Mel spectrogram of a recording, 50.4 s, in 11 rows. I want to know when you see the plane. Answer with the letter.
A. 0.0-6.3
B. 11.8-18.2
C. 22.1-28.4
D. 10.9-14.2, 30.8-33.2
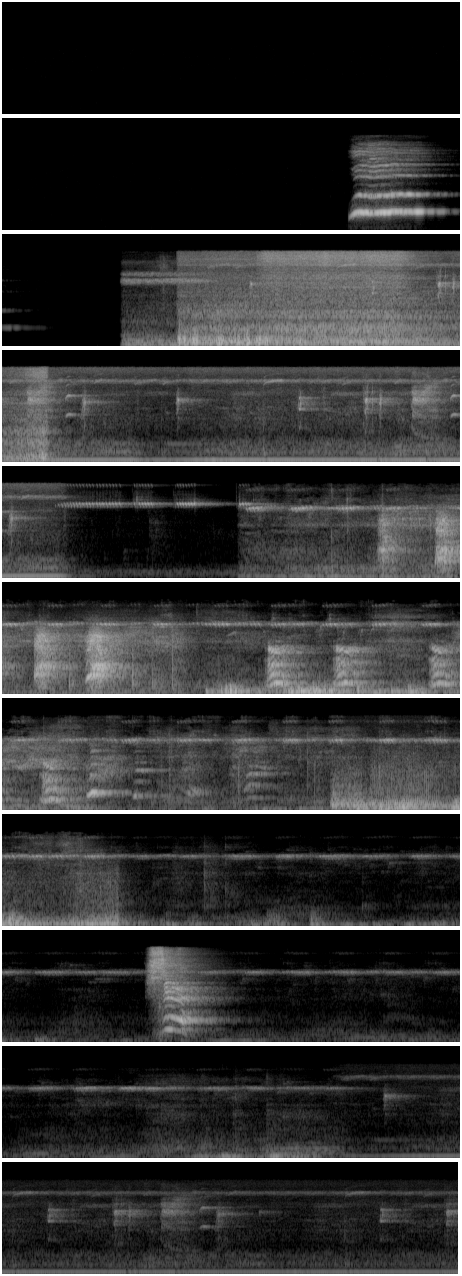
D.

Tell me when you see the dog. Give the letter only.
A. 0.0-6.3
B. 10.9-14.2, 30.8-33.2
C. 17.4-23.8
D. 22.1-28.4
D.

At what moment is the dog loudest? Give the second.
24 s.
